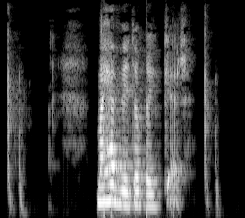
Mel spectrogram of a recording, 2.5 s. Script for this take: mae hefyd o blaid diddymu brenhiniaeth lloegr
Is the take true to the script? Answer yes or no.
no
